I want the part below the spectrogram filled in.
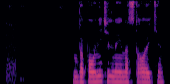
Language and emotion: Russian, neutral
